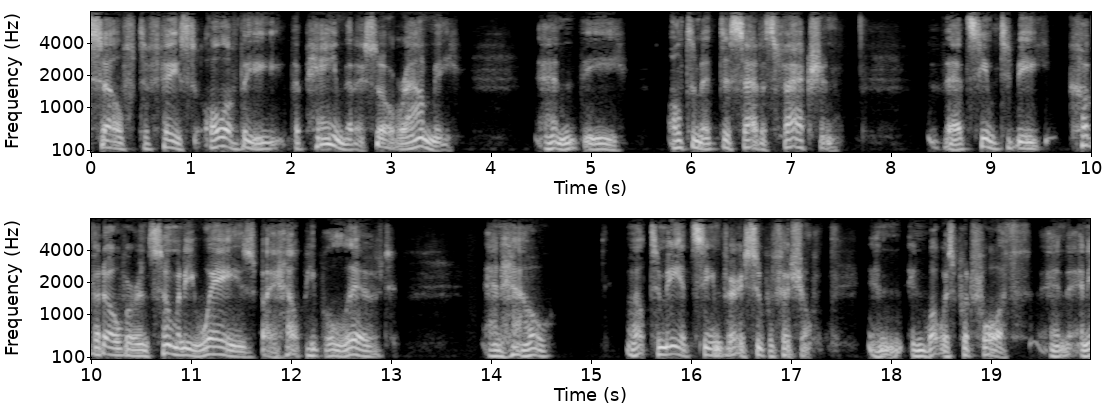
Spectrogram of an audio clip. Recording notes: Zoom, 9/5/2020. In open discussion with the on-line sangha.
